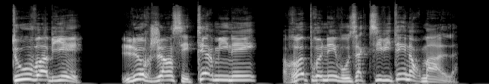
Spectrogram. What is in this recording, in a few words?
Pathfinder French Standard Canadian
